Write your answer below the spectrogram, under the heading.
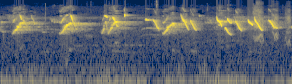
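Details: Wild saffron finch giving short clusters of bright, high, slurred chirps, roughly every half second, over a faint low hum.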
